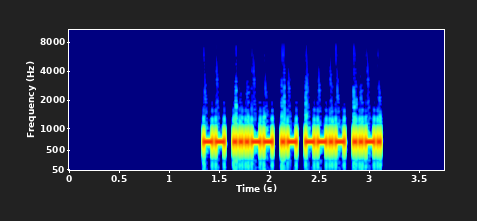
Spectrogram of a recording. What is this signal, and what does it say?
Morse code, heard as a keyed tone, about 40 wpm, 700 Hz. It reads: M3AQF
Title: DXCC-100 Call Signs - 5 Characters - 40wpm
